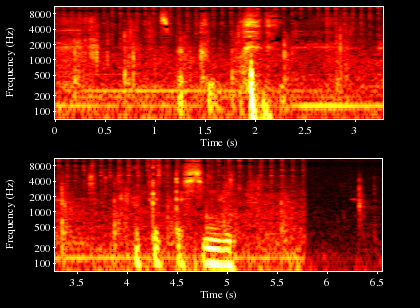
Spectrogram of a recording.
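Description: A bicycle being ridden on a paved trail, with clicking and rattling from the bike over a steady hum and a sharp knock about two seconds in. A short vocal sound comes near the end, and the sound drops almost to silence just before the end.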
